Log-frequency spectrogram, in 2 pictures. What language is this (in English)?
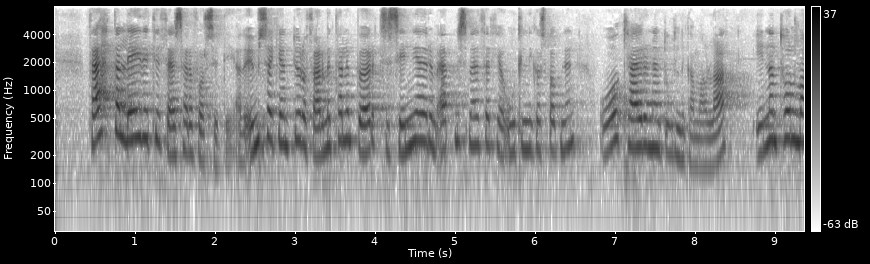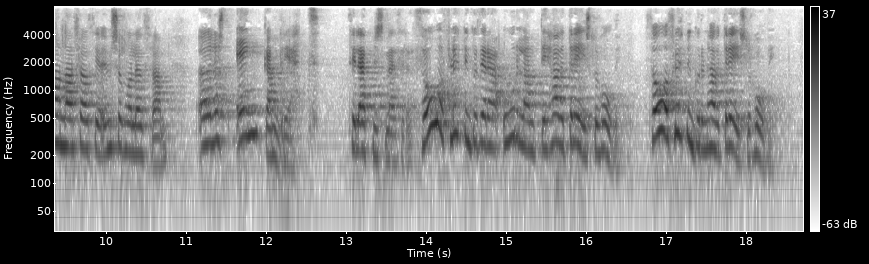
Icelandic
